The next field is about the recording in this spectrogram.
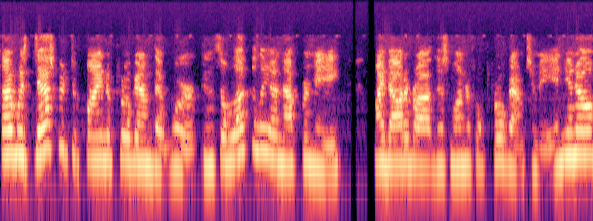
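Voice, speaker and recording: Somewhat breathy and fairly high, a woman's voice moves at a fairly quick pace with lively intonation. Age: 60s. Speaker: health program success story speaker. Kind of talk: testimony. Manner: animated.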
